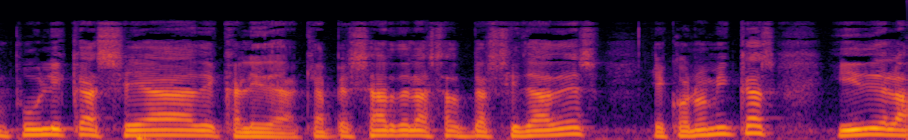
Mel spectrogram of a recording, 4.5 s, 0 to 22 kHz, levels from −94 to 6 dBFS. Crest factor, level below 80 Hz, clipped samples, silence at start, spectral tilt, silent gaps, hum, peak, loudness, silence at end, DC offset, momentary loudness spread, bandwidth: 16 dB; -42 dBFS; under 0.1%; 0 s; -6.5 dB/octave; none; none; -6 dBFS; -23 LUFS; 0 s; under 0.1%; 6 LU; 12 kHz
